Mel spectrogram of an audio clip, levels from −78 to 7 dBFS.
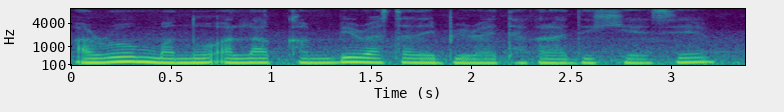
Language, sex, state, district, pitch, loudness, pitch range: Nagamese, female, Nagaland, Dimapur, 170 Hz, -13 LUFS, 160-180 Hz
